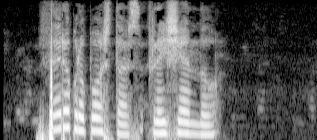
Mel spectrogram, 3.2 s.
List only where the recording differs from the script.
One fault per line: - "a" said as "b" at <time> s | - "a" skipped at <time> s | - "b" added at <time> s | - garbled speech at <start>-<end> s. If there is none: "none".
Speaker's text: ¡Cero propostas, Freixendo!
none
